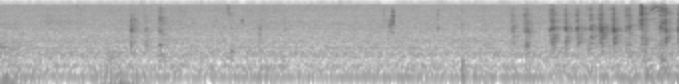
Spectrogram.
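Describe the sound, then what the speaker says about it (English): Keys on a computer keyboard tapped in short, scattered bursts, quiet and close, with a sharper run of rapid clicks near the end over a low steady hum. "I will even type Y."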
